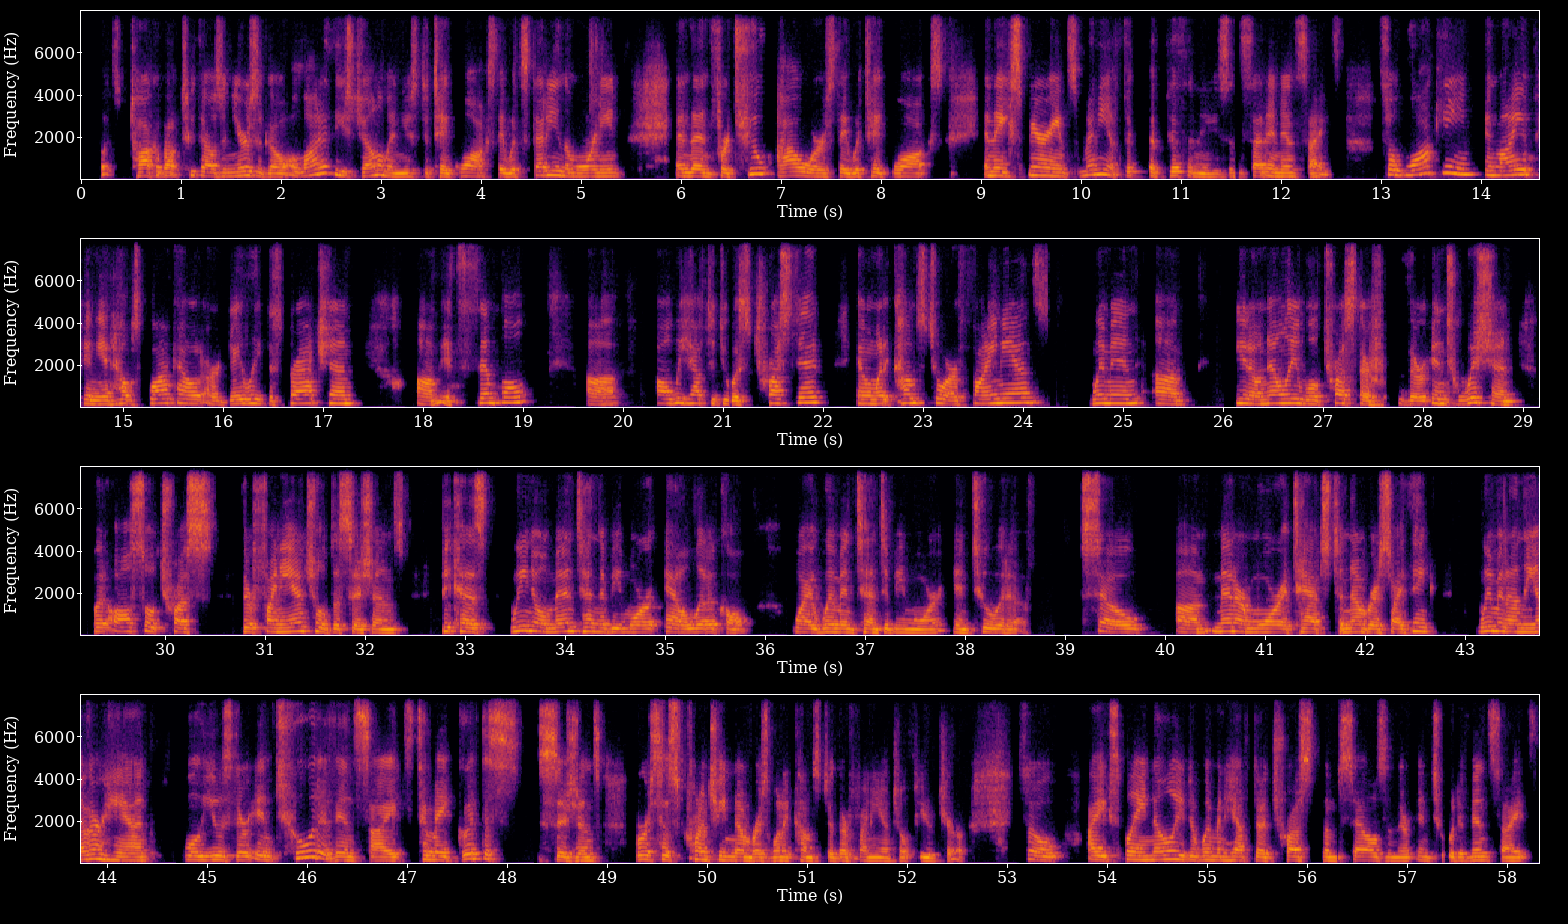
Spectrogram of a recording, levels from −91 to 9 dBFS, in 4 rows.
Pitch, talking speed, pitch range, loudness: 180 Hz, 155 wpm, 160-200 Hz, -21 LUFS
